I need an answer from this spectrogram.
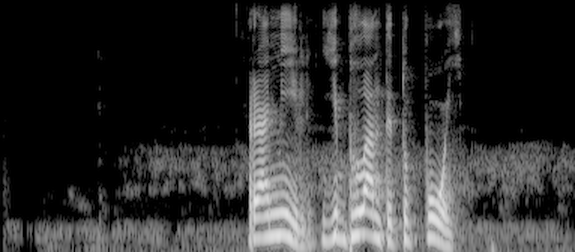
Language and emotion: Russian, angry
